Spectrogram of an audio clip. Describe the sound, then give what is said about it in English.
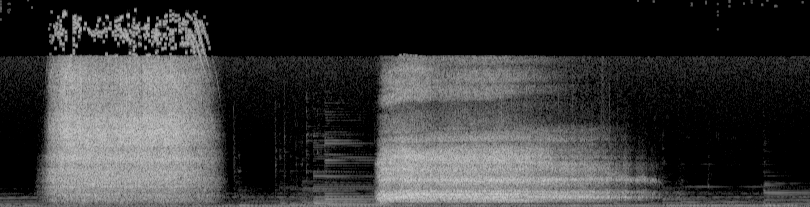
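A deep relaxation breath drawn in through the nose, then a longer, forceful breath pushed out through the mouth, both airy, with steady low background music underneath. “Imagining you are breathing fire, like a dragon. Okay, deep breath, in and out.”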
